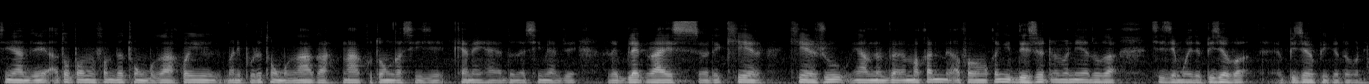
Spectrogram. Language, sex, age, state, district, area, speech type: Manipuri, male, 30-45, Manipur, Imphal West, urban, spontaneous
